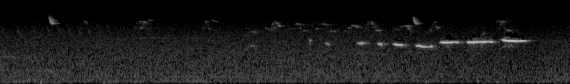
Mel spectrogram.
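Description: Russet-crowned warbler: a quick run of about eight clear whistled notes that climb in pitch and grow louder, preceded by faint high chips.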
